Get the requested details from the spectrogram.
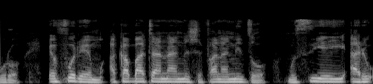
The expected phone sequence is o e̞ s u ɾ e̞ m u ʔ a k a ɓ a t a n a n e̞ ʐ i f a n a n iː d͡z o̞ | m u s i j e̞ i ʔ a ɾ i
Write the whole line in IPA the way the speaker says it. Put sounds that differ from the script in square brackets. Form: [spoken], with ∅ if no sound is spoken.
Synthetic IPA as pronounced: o e̞ [f] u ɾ e̞ m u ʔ a k a ɓ a t a n a n e̞ ʐ i f a n a n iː d͡z o̞ | m u s i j e̞ i ʔ a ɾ i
